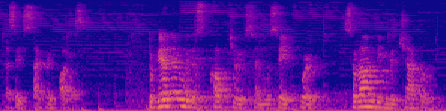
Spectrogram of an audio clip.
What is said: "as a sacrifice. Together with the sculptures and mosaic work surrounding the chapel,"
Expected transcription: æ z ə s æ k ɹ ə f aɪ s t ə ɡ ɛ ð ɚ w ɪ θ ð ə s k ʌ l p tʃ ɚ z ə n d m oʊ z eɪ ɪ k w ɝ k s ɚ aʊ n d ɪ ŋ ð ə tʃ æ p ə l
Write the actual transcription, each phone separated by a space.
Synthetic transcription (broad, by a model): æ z ə s æ k ɹ ə f aɪ s t ə ɡ ɛ ð ɚ w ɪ ð ə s k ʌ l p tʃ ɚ s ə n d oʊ s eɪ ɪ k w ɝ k s ɚ aʊ n d ɪ ŋ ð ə tʃ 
